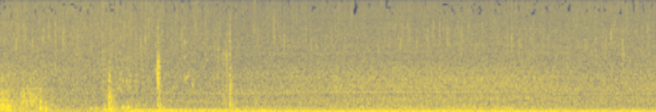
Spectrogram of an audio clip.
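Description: A truck engine rumbles low and steady as the truck drives off.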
